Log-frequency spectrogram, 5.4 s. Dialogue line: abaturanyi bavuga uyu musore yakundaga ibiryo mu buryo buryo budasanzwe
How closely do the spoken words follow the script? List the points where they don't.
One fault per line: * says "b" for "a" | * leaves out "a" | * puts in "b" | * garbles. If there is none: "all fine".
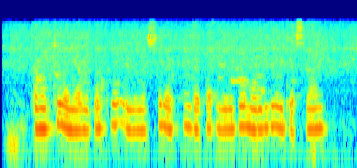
* puts in "ko"
* leaves out "buryo"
